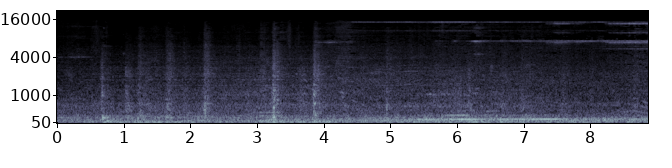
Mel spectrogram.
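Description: Awam Express passenger train rolling slowly along a station platform: a low rumble with sharp clicks over the first few seconds. About halfway through, a steady low hum and a thin high-pitched squeal join in.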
